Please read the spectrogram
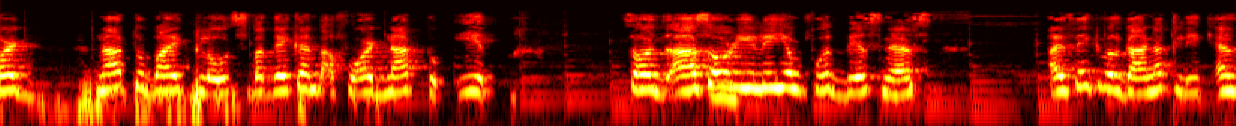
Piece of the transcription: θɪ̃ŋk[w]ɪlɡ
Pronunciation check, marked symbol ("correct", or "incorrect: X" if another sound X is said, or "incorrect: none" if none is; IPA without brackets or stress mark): correct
